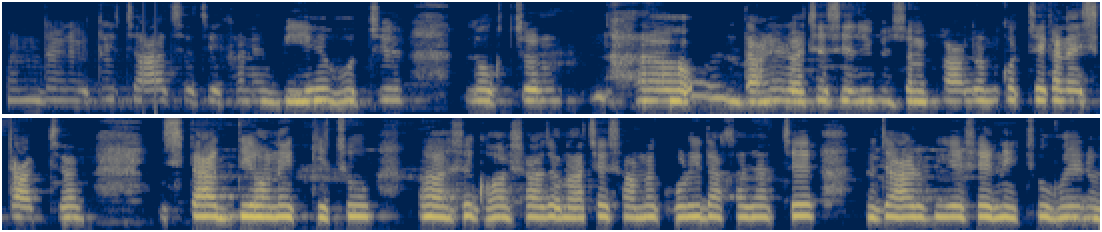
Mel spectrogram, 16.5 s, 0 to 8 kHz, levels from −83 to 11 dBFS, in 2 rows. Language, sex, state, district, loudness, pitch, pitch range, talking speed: Bengali, female, West Bengal, Dakshin Dinajpur, -18 LUFS, 255 Hz, 245-265 Hz, 140 wpm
